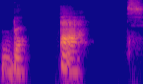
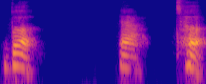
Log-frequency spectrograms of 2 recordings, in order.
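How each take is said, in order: First: The consonants are clipped with no extra vowel. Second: The consonants end with an extra 'uh' sound. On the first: The speaker calls it right. "eliminate the schwa sound by just saying" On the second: The speaker calls it wrong. "add the schwa sound to their consonants"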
